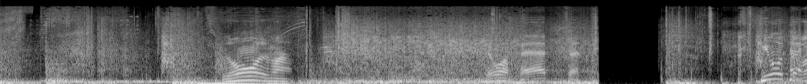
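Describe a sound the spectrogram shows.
A gun fires repeated shots.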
